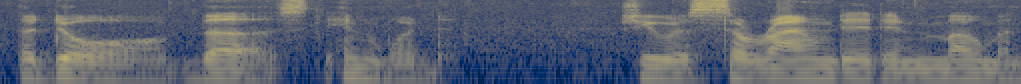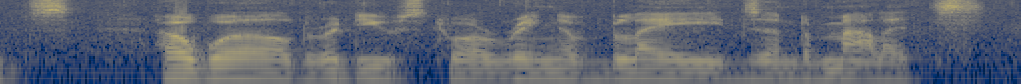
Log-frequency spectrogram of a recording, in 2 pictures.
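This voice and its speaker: A man's voice: mid-range voice, steady tone, slow, a bit bright, a little hiss or hum, poor audio. A man reading scripted fiction as an audiobook narrator, in a storytelling style.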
